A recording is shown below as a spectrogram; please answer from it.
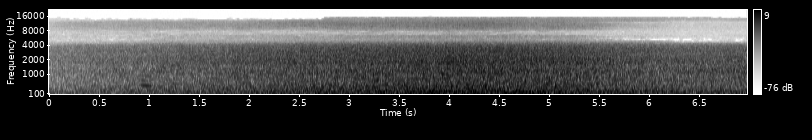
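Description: Powerful rushing water at Athabasca Falls, a 23-metre waterfall in Jasper, Canada, roars as a steady, dense broadband wash that swells slightly louder through the middle and holds close and continuous without pause.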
